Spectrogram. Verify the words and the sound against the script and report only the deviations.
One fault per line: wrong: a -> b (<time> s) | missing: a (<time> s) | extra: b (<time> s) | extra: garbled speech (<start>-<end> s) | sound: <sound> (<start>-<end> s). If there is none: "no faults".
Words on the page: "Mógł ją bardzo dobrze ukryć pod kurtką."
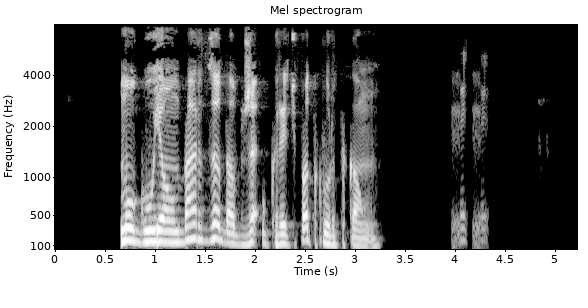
sound: laugh (4.0-4.3 s)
